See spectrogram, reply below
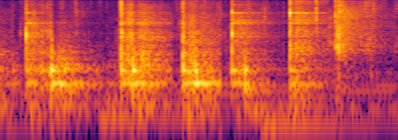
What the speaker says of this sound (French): Je mélange.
